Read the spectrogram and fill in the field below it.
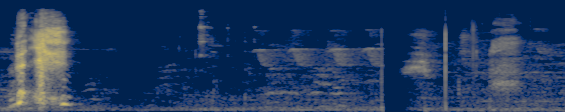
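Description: One loud, sharp, deliberately performed sneeze with a quick catch before the burst, followed by quiet background with faint bird-like chirps.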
